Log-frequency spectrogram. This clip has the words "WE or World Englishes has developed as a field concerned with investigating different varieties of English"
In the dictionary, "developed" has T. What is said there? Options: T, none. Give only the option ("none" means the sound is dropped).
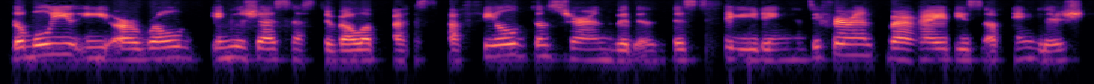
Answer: T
